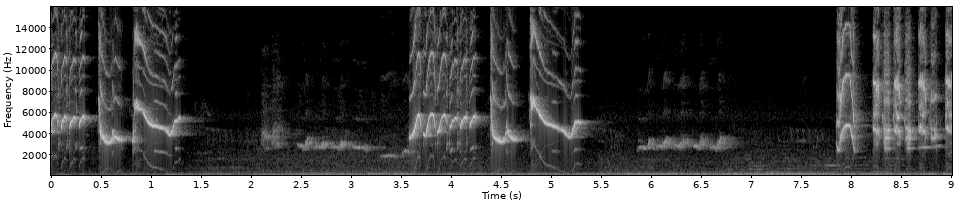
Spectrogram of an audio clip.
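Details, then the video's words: Non-stop orange-headed thrush song used to train fighter birds, northern Bali: sharp downslurred whistles in pairs, soft low warbles between, and a closing rapid burst of high chirps. "COBA SUARA MASTERAN ANIS MERAH GACOR RAPET NO JEDA INI UNTUK MELATIH FIGTHER BURUNG AGAR SELALU FIT."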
